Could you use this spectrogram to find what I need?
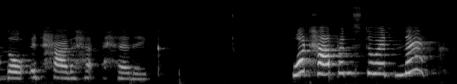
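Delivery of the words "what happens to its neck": high startled question; wife alarmed at the stretching neck; alarmed cry. A narrator's reading. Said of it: "cried Missus Cranky said".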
